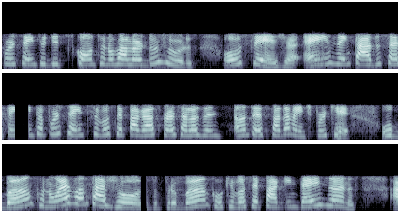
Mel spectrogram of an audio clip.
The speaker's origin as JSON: {"language": "Portuguese", "town": "Campinas", "region": "São Paulo", "country": "Brazil", "said": "sou de Campinas."}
